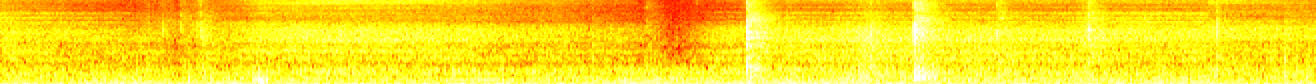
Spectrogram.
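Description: A labouring woman's faint breathing while she rests between pushes, over a steady hiss, with two short sharp clicks about three seconds in.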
